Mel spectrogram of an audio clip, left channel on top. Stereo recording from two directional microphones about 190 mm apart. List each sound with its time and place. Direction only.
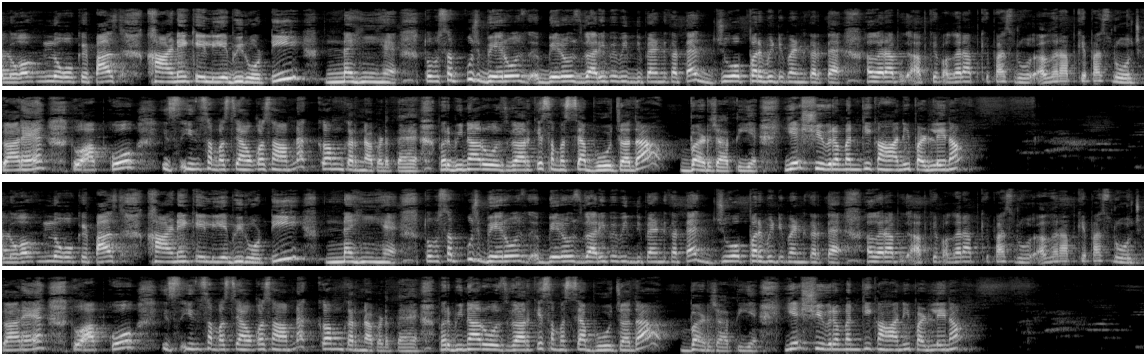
0.0 s a woman's voice: 10° left (ahead or behind)
15.8 s a woman's voice: 10° left (ahead or behind)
